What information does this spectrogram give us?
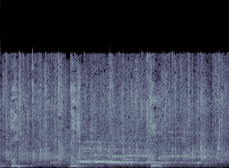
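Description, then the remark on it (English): Steady audience applause fills the whole stretch, a dense wash of many hands clapping at an even level, with a few brief sliding tones and whistle-like notes rising above the clatter. “Don't clap too hard.”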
